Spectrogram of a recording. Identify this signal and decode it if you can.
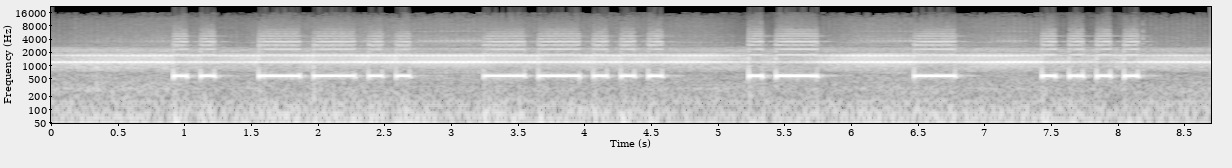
Morse code, heard as a keyed tone, about 12 wpm, spaced as for 9 wpm, 590 Hz, with noise. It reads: IZ7ATH
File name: qso-01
